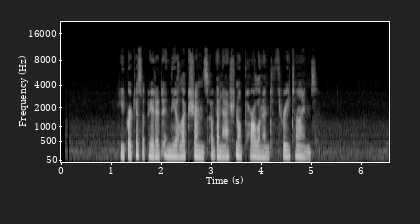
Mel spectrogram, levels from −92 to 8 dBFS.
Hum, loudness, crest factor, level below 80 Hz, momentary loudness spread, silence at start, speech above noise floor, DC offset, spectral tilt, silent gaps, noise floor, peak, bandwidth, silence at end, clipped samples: none; -25 LUFS; 24 dB; -64 dBFS; 7 LU; 1.2 s; 37 dB; under 0.1%; -7 dB/octave; none; -61 dBFS; -4 dBFS; 10.5 kHz; 1.5 s; under 0.1%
